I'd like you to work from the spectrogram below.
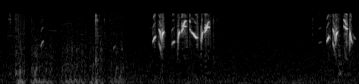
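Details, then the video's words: Goldfinch singing in a cage to attract other goldfinches: soft rustling and faint chirps at first, then two loud, tinkling, rapid twittering phrases with swooping notes, about two seconds apart. "GOLDFINCH SINGING in a Cage and Attracting Other Goldfinches"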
